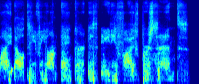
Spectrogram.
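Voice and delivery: whispered voice. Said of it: "You have to be like this".

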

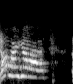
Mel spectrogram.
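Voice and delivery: very high, loud, slow scream. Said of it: "My mom is screaming".

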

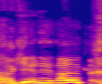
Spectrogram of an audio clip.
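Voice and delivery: mock full-on ugly crying, high-pitched sobbing. Retelling finally understanding the show by the end: imitating ugly crying. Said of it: "ugly crying, going".

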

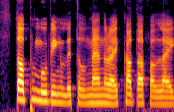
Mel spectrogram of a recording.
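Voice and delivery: low, menacing, threatening voice. Narrating a game, a character threatens a small figure, menacing Agata voice. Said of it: "looks at this figure menacingly and says".

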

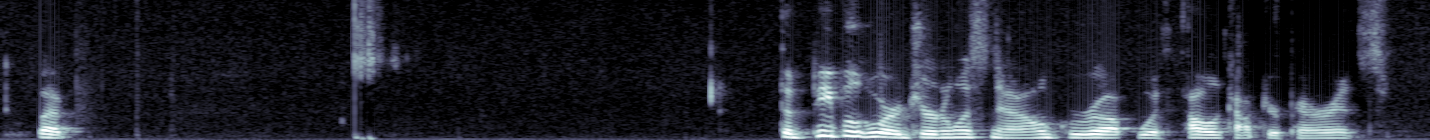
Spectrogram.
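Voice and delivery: talking with mouth full of food. Speaker in a group conversation about young journalists, talking with mouth full. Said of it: "talking my mouth full".

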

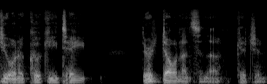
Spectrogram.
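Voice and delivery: put-on gravelly hero voice. Imitating an actor who talks like Batman: imitating a Batman-like voice. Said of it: "he talks like Batman sometimes".

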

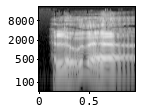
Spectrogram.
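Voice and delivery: loud, wise mentor voice. Opening a podcast episode, the host greets listeners talking like Obi-Wan. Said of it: "I don't know why I'm talking like Obi-Wan".

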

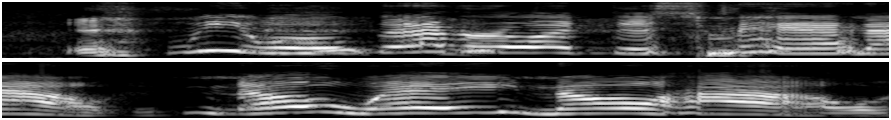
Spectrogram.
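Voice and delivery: high-pitched fantasy gnome character voice. Trying the line again after a failed first attempt, in a gnome voice. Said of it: "That's a terrible gnome voice. Let me try again".

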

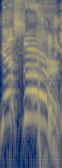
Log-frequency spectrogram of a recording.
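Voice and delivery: goofy, dumb overdubbed-sounding yell, very high pitch. Imitating the henchman's dubbed line from off screen: imitating a dumb dubbed voice. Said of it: "the dumbest dubbed in voice".

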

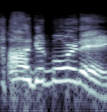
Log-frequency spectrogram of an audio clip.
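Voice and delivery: high, loud, mock cheery tone.

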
